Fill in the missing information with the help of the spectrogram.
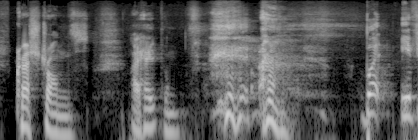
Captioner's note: laughter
